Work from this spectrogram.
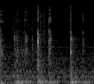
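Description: Node.js code being typed on a computer keyboard, a quick burst of several close, crisp key clicks within about a second, fairly quiet.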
